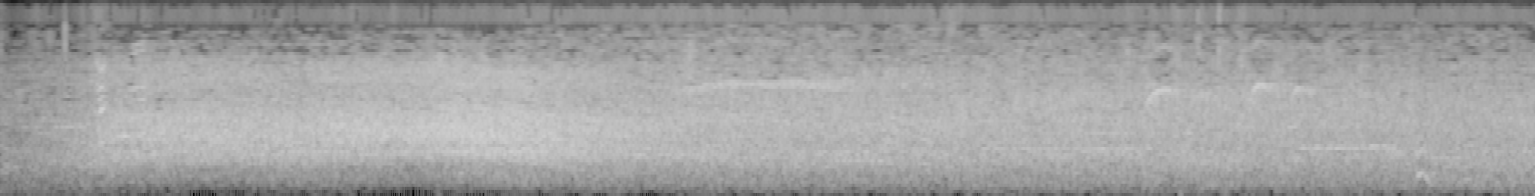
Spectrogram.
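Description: A large indoor crowd roars and cheers.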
